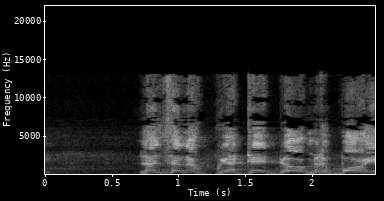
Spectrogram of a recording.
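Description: A man talking in a monologue, resuming after a pause of under a second.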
